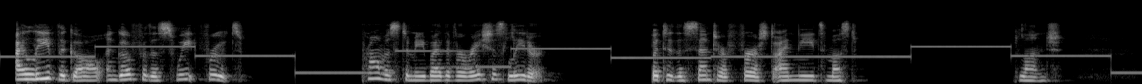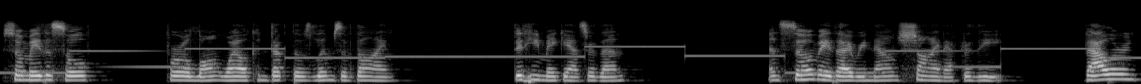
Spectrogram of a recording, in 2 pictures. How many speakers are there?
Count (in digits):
1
